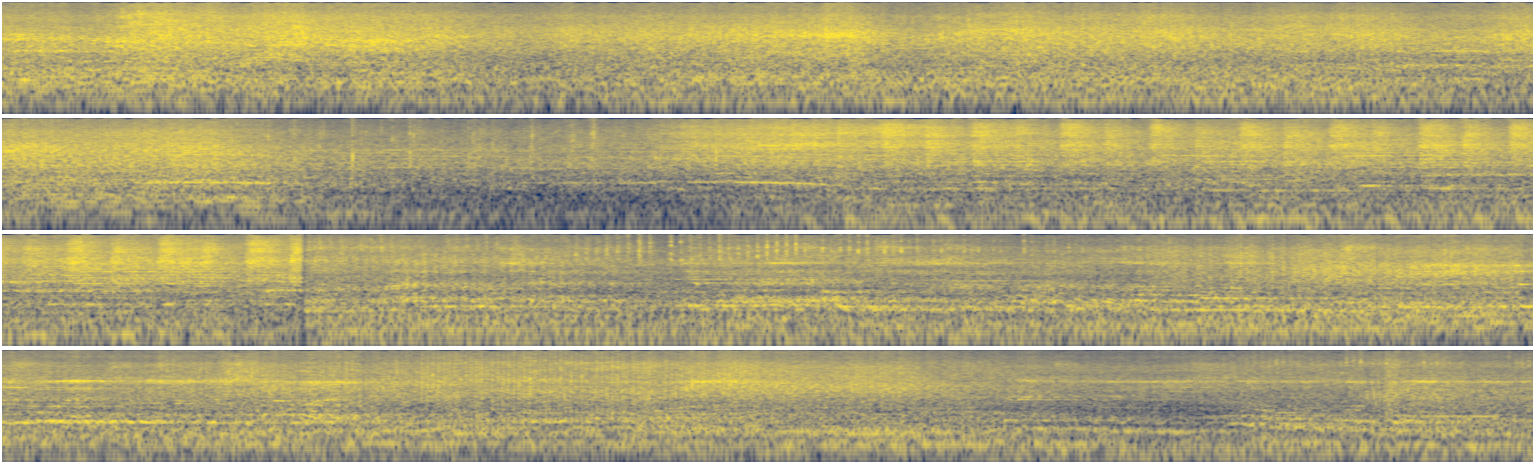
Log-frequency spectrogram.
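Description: Busy indoor arena ambience: music over the hall loudspeakers mixed with crowd noise, dipping briefly about ten seconds in.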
